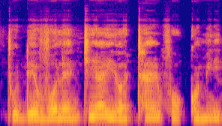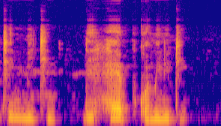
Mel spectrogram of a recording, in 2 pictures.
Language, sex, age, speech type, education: Nigerian Pidgin, male, 30-45, spontaneous, tertiary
